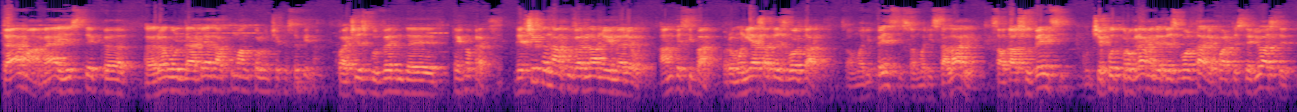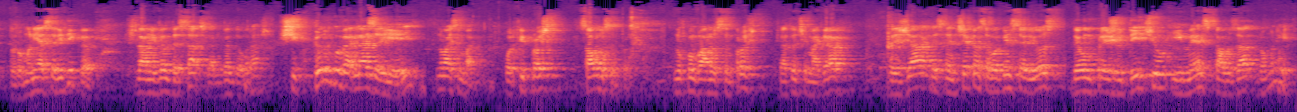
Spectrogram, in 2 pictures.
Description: Președintele PSD Liviu Dragnea a participat astăzi la lansarea candidaților din județul Suceava la alegerile locale.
